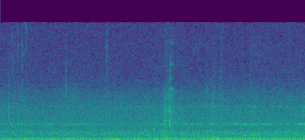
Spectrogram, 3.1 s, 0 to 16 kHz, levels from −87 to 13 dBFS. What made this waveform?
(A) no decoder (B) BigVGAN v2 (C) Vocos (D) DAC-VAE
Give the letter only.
A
